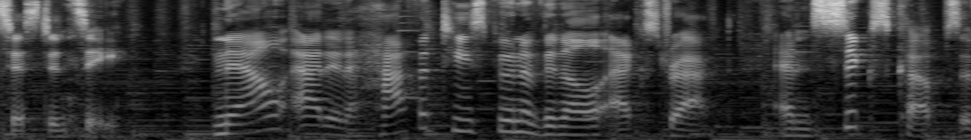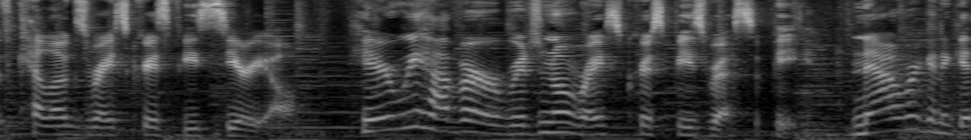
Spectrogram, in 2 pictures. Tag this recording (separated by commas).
Speech, Music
